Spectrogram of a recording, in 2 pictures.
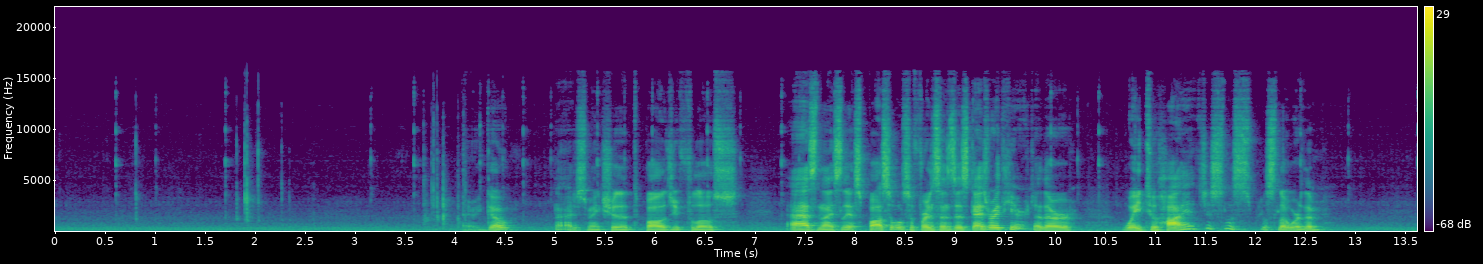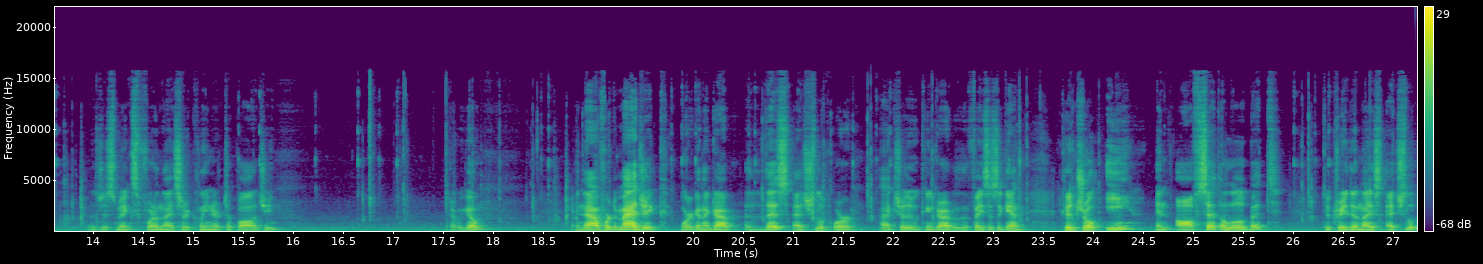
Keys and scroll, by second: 1.7 ctrl+z, 17.9 5, 23.4 ctrl+e.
